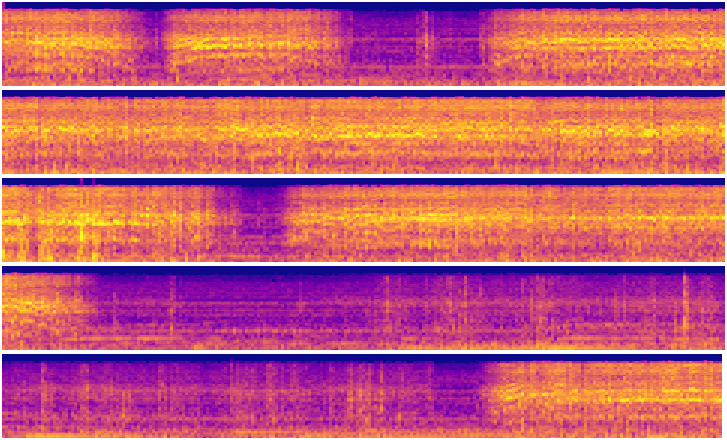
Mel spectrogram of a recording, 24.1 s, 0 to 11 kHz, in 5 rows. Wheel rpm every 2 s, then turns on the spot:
140, 50, 180, 200, 200, 140, 170, 90, 0, 20, 20, 120.
18-22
